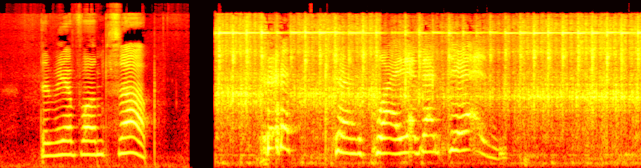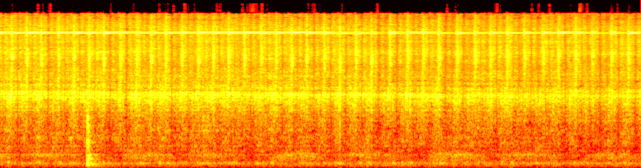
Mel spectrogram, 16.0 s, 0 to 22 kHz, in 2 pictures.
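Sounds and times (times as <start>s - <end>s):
toy motor whine with clicking: 2.7s - 16.0s
thump: 9.1s - 9.3s.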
